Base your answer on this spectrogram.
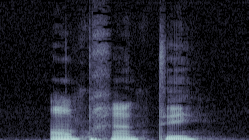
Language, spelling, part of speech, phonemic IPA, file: French, emprunter, verb, /ɑ̃.pʁœ̃.te/, Fr-emprunter.ogg
- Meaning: 1. to borrow (~ à (“from”)) 2. to take, to follow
